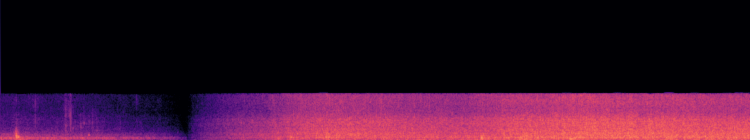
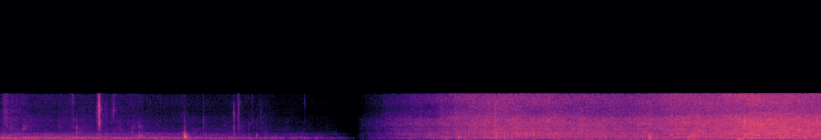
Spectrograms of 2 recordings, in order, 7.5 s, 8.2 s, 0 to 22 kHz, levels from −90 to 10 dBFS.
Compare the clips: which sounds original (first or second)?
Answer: first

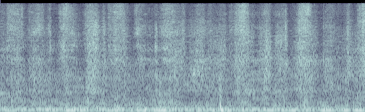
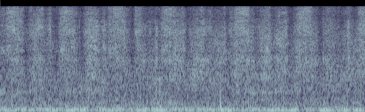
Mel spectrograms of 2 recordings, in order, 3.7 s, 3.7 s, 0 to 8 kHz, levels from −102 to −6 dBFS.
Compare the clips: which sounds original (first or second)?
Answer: second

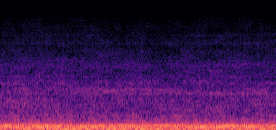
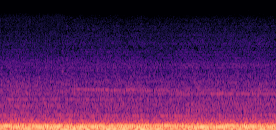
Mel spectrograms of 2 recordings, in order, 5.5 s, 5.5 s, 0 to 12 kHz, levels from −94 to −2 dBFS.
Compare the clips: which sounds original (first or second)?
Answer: second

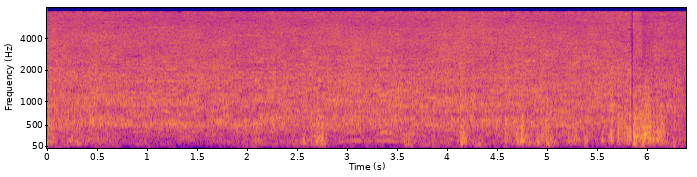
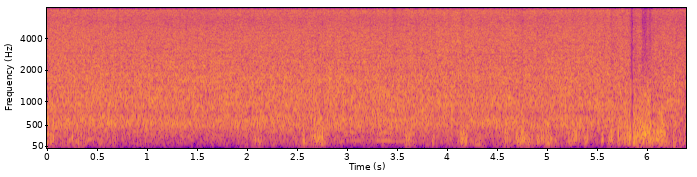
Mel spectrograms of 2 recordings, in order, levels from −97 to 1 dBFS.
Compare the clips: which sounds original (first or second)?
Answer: second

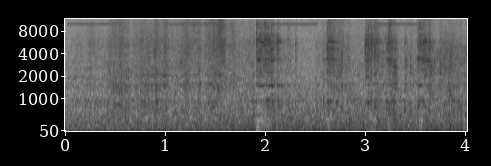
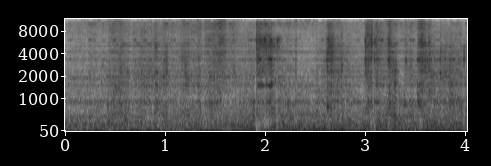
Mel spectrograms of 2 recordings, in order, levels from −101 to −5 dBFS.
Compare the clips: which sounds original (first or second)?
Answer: first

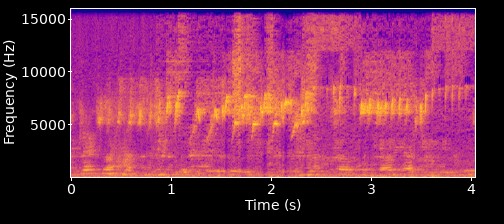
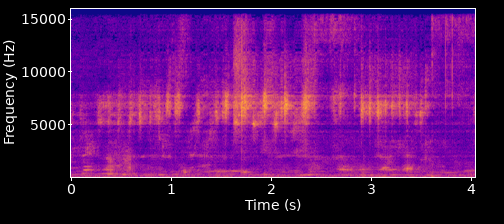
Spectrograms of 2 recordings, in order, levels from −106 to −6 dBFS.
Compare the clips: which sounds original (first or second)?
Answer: first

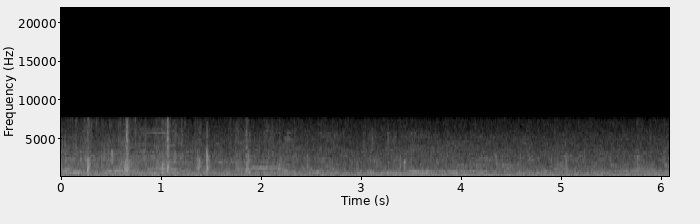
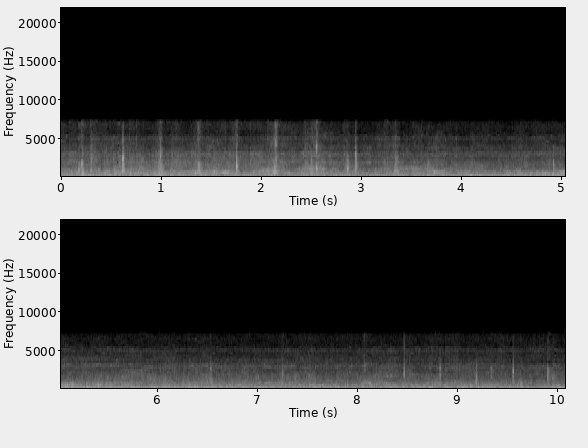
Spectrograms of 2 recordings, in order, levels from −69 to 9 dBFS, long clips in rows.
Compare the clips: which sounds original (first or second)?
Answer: first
